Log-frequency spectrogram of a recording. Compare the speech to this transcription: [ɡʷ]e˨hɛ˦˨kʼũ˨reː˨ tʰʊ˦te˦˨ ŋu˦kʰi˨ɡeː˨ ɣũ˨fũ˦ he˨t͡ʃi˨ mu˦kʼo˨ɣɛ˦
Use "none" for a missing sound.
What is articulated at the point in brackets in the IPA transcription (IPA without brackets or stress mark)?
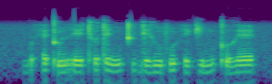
ɡʷ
